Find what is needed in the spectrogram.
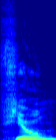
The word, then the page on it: fion: fioun; Provençal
